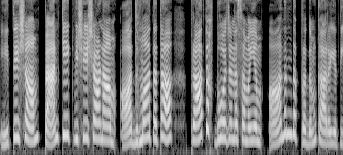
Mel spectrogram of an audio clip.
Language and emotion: Sanskrit, happy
